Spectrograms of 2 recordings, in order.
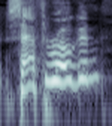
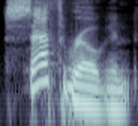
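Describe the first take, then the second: First: High, rising disbelief; surprised question. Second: Said in the usual way. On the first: Real, not acted. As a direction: ask it back in disbelief. Echoes the name in disbelief.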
